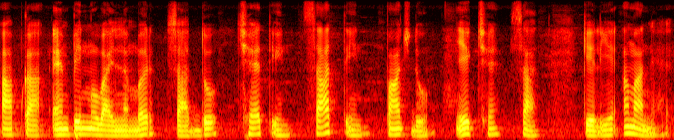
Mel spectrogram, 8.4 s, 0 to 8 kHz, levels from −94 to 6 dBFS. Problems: none marked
